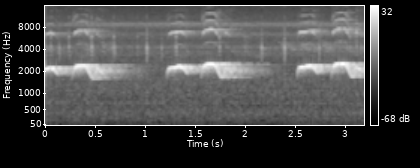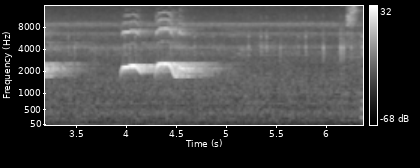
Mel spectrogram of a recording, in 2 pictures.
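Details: Incessant song of the common hawk-cuckoo, the brain fever bird: loud, shrill phrases of two rising whistled notes, repeated three times in quick succession over steady background hum.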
